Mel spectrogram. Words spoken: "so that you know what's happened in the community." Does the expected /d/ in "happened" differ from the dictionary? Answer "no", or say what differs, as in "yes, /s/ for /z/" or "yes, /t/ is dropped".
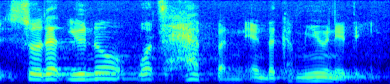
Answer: yes, /d/ is dropped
